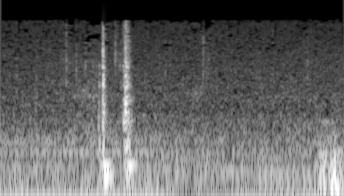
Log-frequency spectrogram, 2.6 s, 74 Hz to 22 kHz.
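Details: 2016 Mercedes GLE W166 after parking brake module replacement and programming: two short electric motor whirs about a fifth of a second apart, then a third, over a low idle; the parking brake releases cleanly.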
